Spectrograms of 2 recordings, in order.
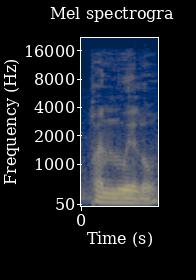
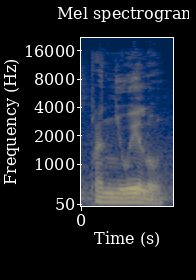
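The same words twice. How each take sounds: First: The middle consonant is a plain n sound. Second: The middle consonant is an ny sound. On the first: The speaker calls it wrong. "it's N-Y and not N. So it's not pañuelo" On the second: The speaker calls it right. "it's pañuelo"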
